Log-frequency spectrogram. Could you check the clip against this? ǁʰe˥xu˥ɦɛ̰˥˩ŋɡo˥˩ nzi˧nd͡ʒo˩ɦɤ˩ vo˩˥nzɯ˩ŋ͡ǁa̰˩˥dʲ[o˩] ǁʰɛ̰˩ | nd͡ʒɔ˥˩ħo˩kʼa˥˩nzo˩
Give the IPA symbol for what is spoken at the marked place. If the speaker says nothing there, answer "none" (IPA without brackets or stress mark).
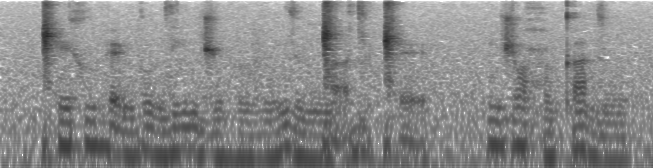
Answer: ɔ˩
